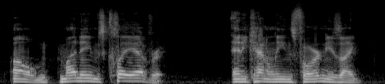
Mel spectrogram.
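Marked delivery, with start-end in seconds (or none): none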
